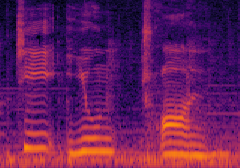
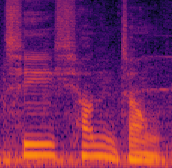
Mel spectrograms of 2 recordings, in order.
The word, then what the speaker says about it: Chi Hyun Chung: ¿Cómo se pronuncia exactamente su apellido? Exactamente tienen que pronunciar Chi Hyun-chon. Chi Hyun-chon. O sea, tiene que decir completo Chi Hyun.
